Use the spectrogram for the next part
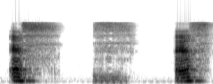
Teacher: Sin tidak kita berikan Getaran yang banyak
